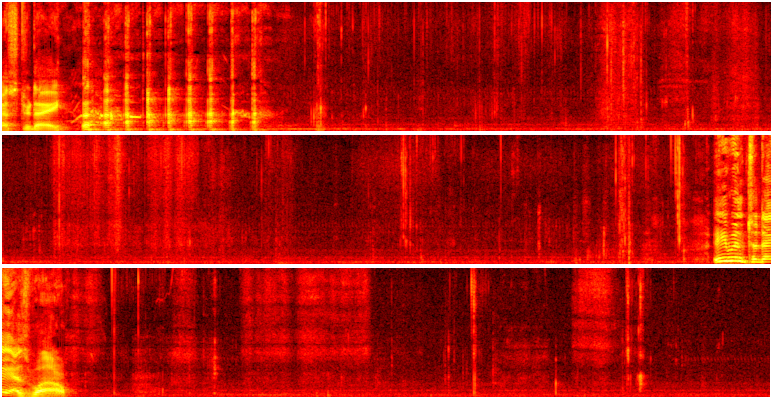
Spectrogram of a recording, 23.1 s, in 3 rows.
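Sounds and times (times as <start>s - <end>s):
faint chewing with soft crunches: 2.8s - 14.7s, 16.1s - 23.0s
paper napkin rustle: 4.8s - 10.7s.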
